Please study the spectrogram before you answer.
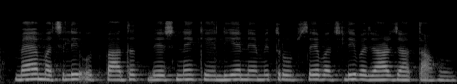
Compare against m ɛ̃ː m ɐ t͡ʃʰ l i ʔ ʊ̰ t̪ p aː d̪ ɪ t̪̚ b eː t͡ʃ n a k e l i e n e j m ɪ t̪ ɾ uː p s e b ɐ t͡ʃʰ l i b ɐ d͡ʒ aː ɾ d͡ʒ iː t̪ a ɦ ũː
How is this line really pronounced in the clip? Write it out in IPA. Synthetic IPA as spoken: m ɛ̃ː m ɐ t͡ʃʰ l i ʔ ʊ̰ t̪ p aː d̪ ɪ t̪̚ b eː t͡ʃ n e k e l i e n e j m ɪ t̪ ɾ uː p s e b ɐ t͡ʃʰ l i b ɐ d͡ʒ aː ɾ d͡ʒ aː t̪ a ɦ ũː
